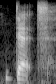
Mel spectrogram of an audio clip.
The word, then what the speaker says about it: debt: b and a t so this this B is silent so plumber debt and and debt of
